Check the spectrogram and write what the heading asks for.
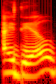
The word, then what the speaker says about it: Idyl: call it a deal sometimes I call it ideal even though I know that the proper way of pronouncing it is ideal but I just love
